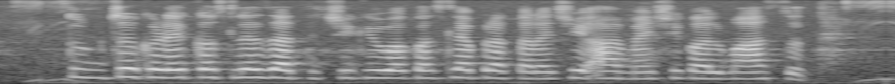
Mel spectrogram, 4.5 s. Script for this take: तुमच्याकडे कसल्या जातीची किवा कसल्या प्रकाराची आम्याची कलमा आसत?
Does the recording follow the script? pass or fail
pass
